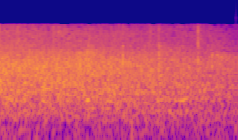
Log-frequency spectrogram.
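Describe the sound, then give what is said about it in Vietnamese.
Dense, steady applause from an audience at a church gathering fills the whole stretch, a continuous wash of many hands clapping at even loudness with no voices on top. “Một tràng pháo tay nữa thưa anh chị em và thưa các bạn.”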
